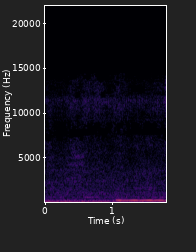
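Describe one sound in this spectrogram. A young woman hums softly close by.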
